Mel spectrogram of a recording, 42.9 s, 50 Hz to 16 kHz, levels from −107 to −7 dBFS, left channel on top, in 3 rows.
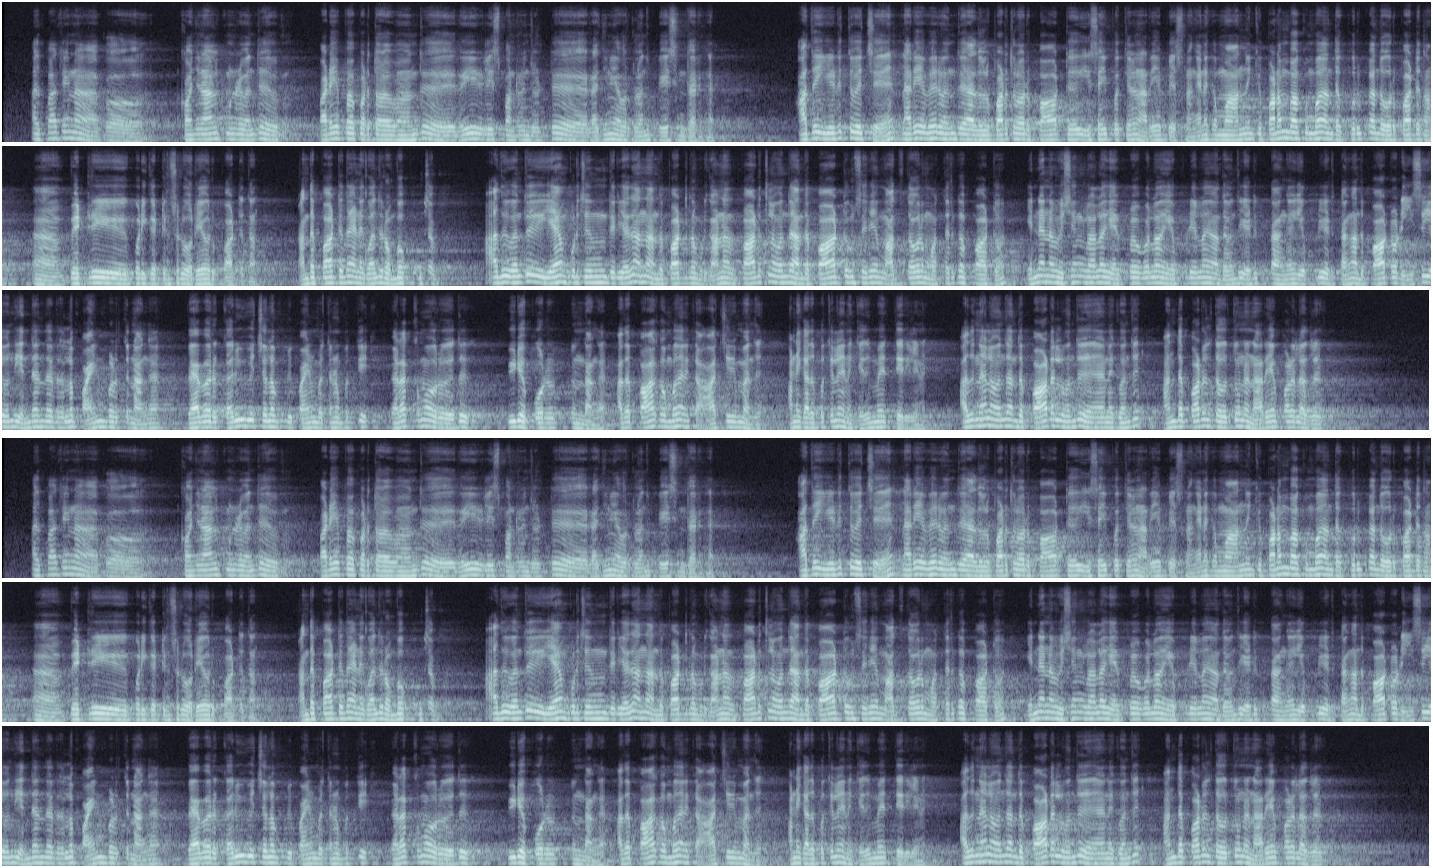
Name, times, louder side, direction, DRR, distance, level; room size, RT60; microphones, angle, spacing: voice 1, 0.3-1.5 1.8-2.9 3.2-7.1 8.0-16.8 17.2-18.6 19.1-30.2 30.4-33.3 33.6-37.8 38.2-41.8, left 1 dB, 10° left, 10 dB, 0.5 m, -26 dB
21.5 x 20.5 x 7.3 m, 2.7 s
head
